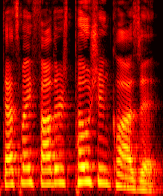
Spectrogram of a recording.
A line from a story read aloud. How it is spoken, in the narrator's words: Draco shouted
